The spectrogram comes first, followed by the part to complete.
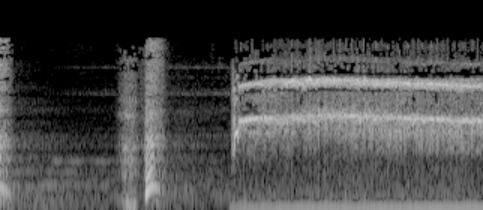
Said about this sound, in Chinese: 一声尖叫，萧瑾感觉眼前一黑，昏了过去。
